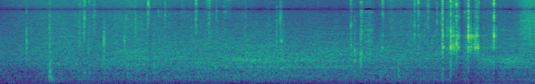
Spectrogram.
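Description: Handling noise from a handheld camera being moved around inside a car cabin, over a steady background noise: a single click about half a second in, and a quick cluster of sharp clicks and rubbing near the end.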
